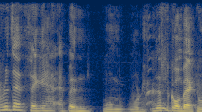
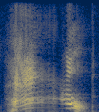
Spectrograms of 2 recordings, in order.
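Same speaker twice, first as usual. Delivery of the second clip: mock parrot yell, distressed woman sound, higher; 3 dB louder than usual. Retelling a parrot yelling at night: imitating a parrot yelling like a woman in trouble. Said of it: "would yell".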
